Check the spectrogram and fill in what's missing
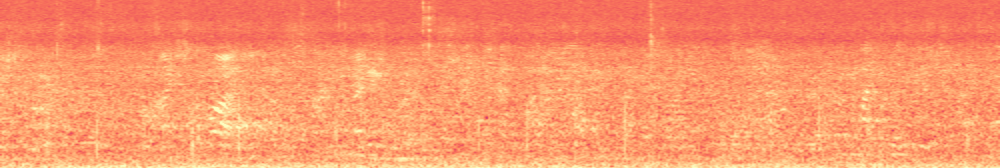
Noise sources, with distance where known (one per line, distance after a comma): person or small group talking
